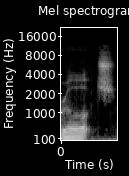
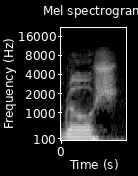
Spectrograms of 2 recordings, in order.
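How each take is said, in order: First: The name rhymes with coach. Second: The name ends with a sh sound. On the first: The speaker calls it wrong. "it's not Roach" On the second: The speaker calls it right. "it's Roche"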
